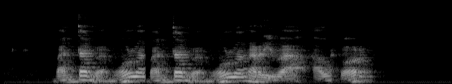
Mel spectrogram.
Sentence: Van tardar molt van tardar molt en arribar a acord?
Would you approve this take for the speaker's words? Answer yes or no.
yes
